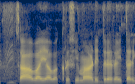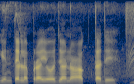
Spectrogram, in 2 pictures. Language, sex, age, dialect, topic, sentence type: Kannada, male, 25-30, Coastal/Dakshin, agriculture, question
